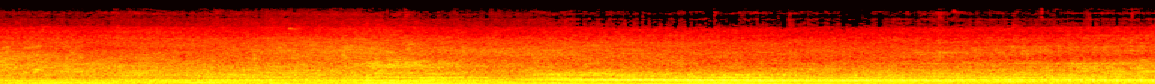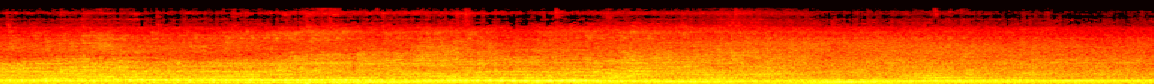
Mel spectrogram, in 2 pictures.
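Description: Street ambience: a motor vehicle's low engine hum, which gets louder about seven seconds in and holds for most of the rest, with voices of passers-by in the background.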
